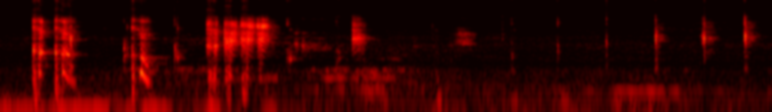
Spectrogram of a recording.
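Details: A baby playfully fake coughing: several short, deliberate coughs and throat-clearing sounds, a voluntary cough.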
